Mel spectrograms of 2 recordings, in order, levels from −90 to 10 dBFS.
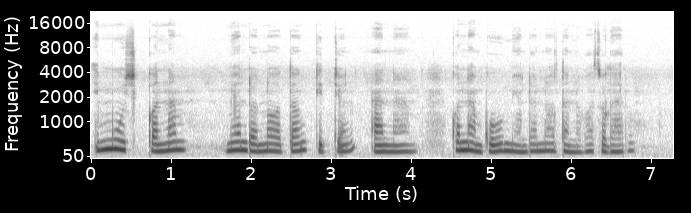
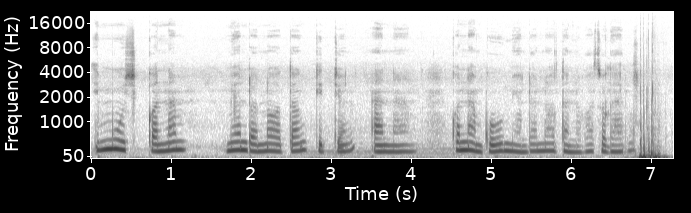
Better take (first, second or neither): first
